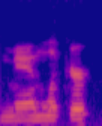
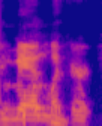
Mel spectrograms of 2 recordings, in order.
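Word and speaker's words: Mannlicher: I always just say man liquor. No, that's literally how most Americans and English-speaking people pronounce it because it's easier.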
